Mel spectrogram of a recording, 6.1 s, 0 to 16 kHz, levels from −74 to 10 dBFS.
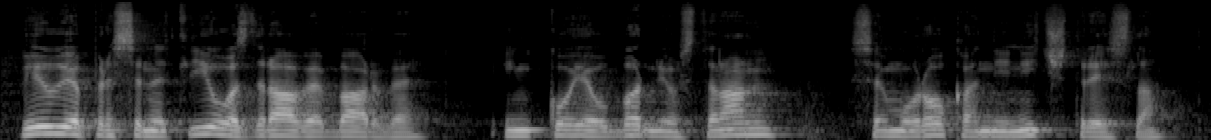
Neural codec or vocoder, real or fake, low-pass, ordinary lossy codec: vocoder, 44.1 kHz, 128 mel bands every 256 samples, BigVGAN v2; fake; 14.4 kHz; none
